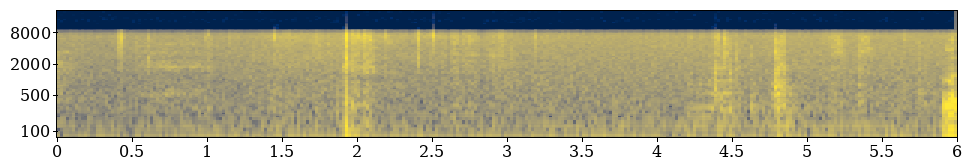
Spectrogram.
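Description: Handling noise: a few light knocks and clicks, the sharpest about two seconds in and a small cluster near the end, over a steady hiss.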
